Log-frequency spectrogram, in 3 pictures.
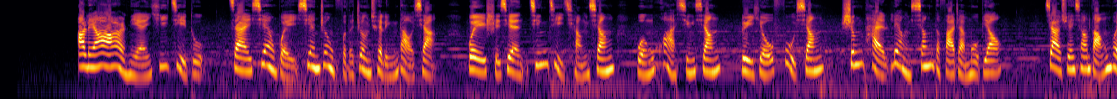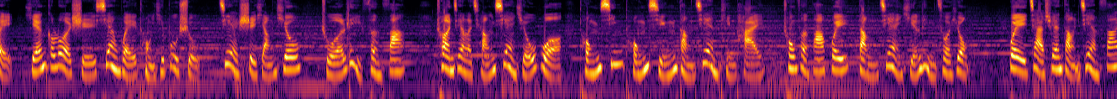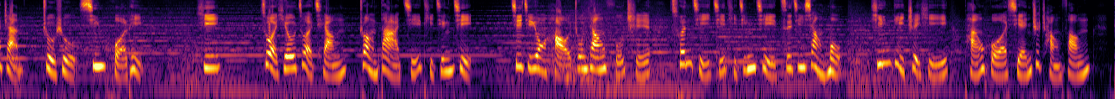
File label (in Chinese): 女 专题 活动视频解说词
